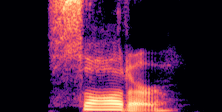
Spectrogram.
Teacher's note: we're not saying that l sound we are starting with a s saw saw a a now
